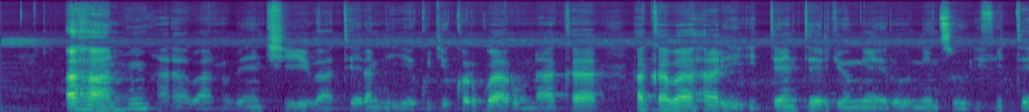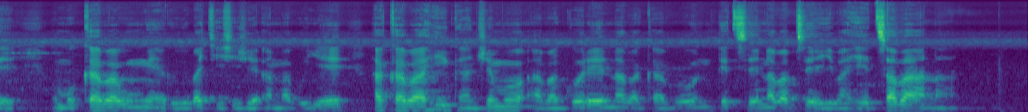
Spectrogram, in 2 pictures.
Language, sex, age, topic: Kinyarwanda, male, 18-24, health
